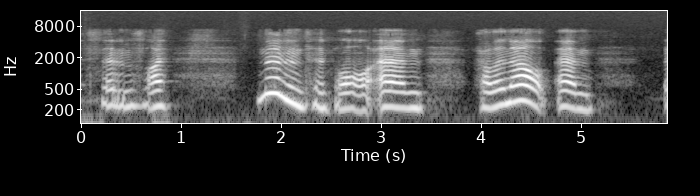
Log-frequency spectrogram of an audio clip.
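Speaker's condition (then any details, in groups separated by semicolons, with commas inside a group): Tongue cancer surgery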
